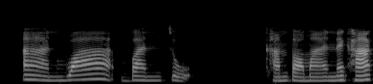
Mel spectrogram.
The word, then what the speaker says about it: บรรจุ: บ่ รอ หัน บ้าน จอุ จุ อ่างฯ ว่า บรรจุ คำ ต่อ มา นะ คะ คำ ว่า บรรทัด ค่ะ สะกด ว่า บ่ รอ หัน บ้าน ท่อ อะ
